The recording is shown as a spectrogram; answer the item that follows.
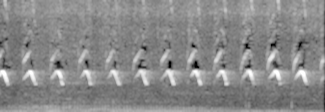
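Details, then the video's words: Short burst of a bar-winged prinia's fast roll song: clipped, high, down-curving notes at close to four per second, against a low background murmur. "Tembakan Roll Spead Ciblek Lagu Full Kolibri // Ciblek Sawah/Ciblek Pari"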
